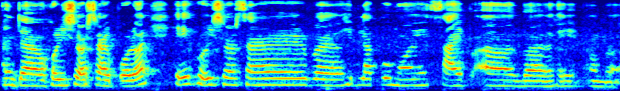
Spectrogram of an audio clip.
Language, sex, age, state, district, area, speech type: Assamese, female, 45-60, Assam, Tinsukia, rural, spontaneous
